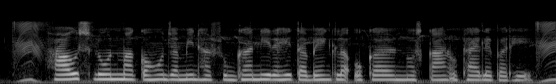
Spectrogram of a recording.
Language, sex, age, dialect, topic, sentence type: Chhattisgarhi, female, 18-24, Northern/Bhandar, banking, statement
